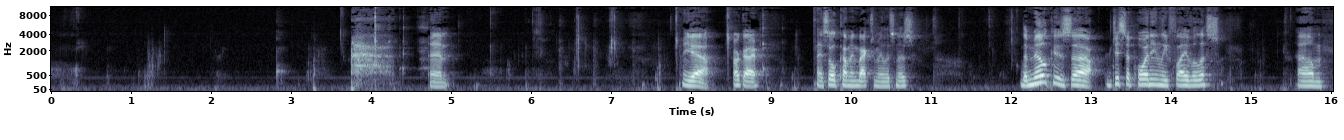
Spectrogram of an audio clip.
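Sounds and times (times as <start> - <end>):
speech: 4.7 - 5.1, 7.9 - 9.0, 9.6 - 10.9, 12.1 - 14.7, 15.6 - 16.0
chewing a crunchy island of Milo powder floating on milk: 5.5 - 7.9.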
